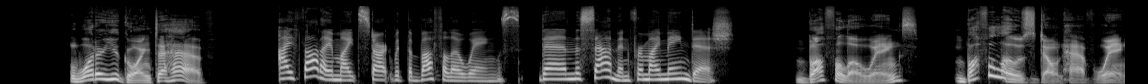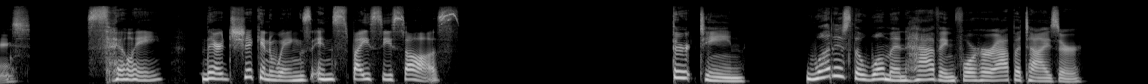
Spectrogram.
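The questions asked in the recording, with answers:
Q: What is the woman having for her appetizer?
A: Buffalo wings (chicken wings in spicy sauce)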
